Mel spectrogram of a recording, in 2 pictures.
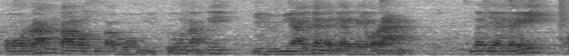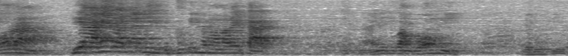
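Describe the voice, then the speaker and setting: An animated man with a voice on the high side teaches a religious class at a moderate pace. He alternates between reading Arabic and casually explaining it, acting out small scenes in character voices. Expect echo, background noise, and a faraway microphone.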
